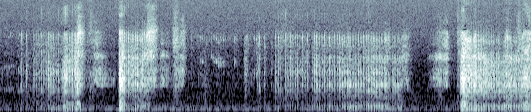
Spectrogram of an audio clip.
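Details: French bulldog facing off against a griffon, growling and grumbling in a rough, continuous rasp with louder snarling bursts near the start, middle and end, amid scuffling noises.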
